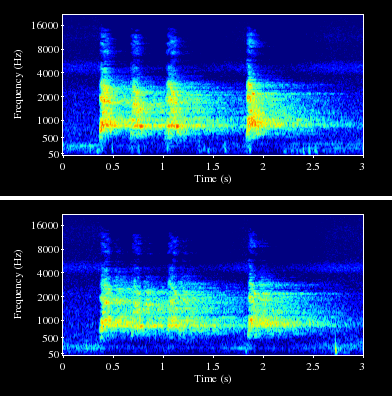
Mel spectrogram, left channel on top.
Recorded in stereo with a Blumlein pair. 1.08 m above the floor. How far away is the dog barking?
About 5.5 m.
